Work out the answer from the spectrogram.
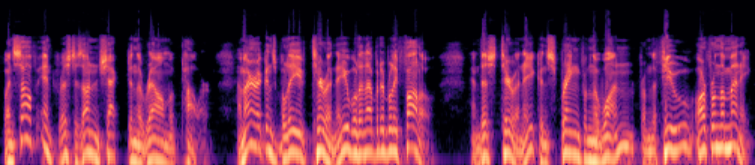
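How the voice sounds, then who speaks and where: A man narrating a scripted documentary in a measured, explanatory way, recorded on an old audio cassette. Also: on the high side, very animated, a bit bright, no echo, highs cut off.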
